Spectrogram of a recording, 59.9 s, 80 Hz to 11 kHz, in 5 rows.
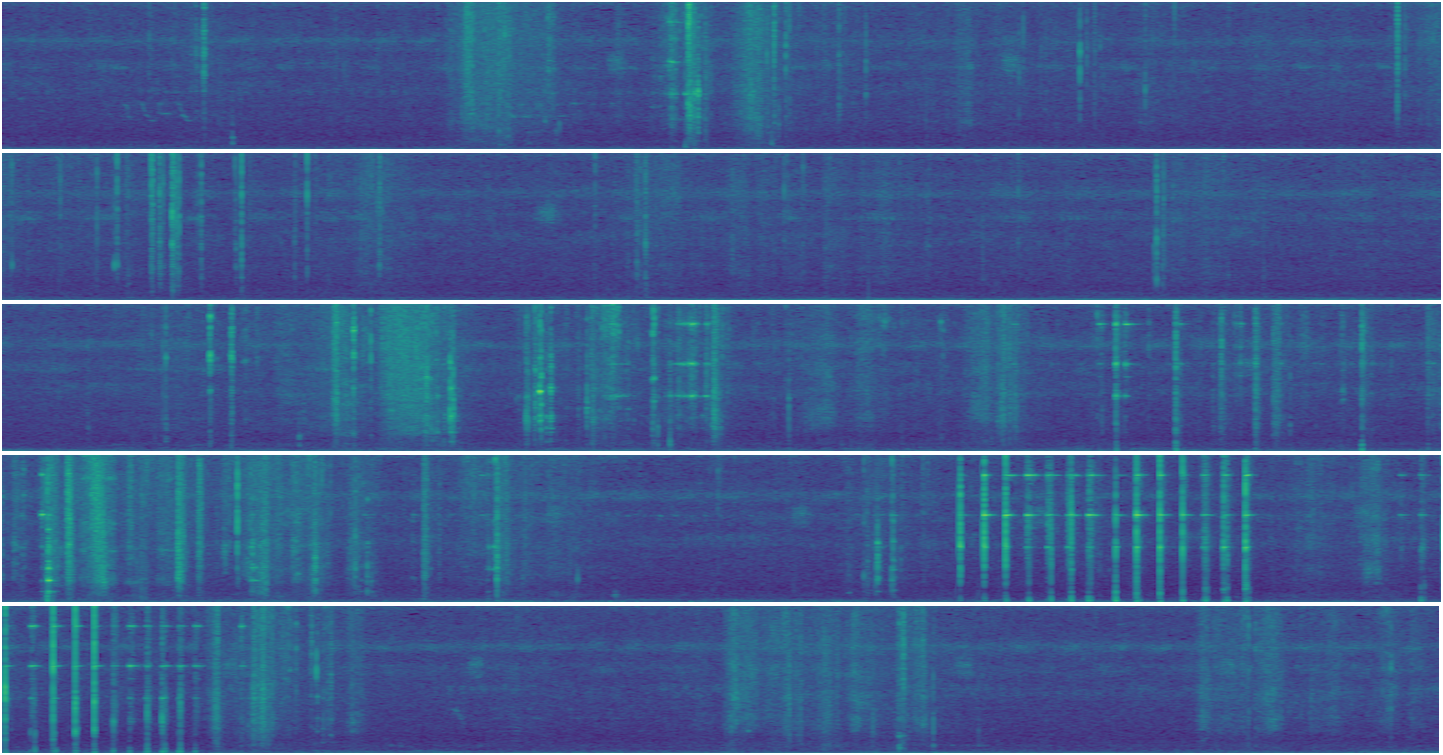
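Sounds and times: short rustle: 0:03.7 - 0:04.7, 0:05.5 - 0:06.7, 0:26.3 - 0:27.9, 0:32.0 - 0:32.6
hammer tapping wooden stick: 0:44.0 - 0:46.4, 0:47.6 - 0:49.7.

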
